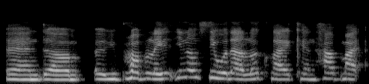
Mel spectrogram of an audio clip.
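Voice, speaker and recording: A woman's voice: a little high, normal speed, lo-fi sound. Chinese-accented woman, earnest guest. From China. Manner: earnest, many fillers and restarts. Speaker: guest, survivor advocate. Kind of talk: interview on a video show.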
